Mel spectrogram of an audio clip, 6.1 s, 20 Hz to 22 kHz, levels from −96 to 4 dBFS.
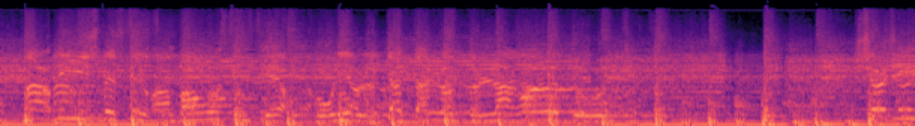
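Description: No technical faults can be heard anywhere in the audio; the signal stays stable and intact throughout.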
